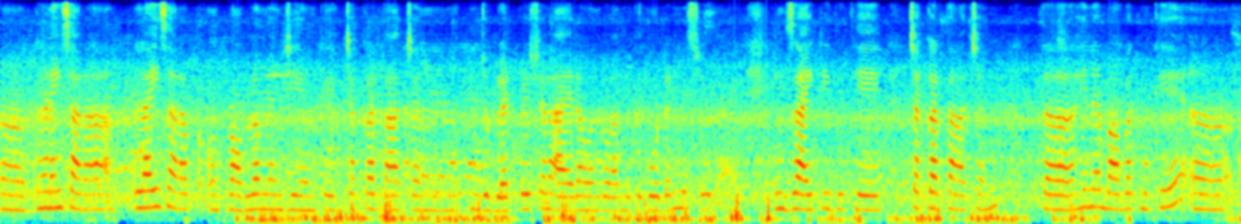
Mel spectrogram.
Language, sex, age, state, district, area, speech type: Sindhi, female, 45-60, Uttar Pradesh, Lucknow, urban, spontaneous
